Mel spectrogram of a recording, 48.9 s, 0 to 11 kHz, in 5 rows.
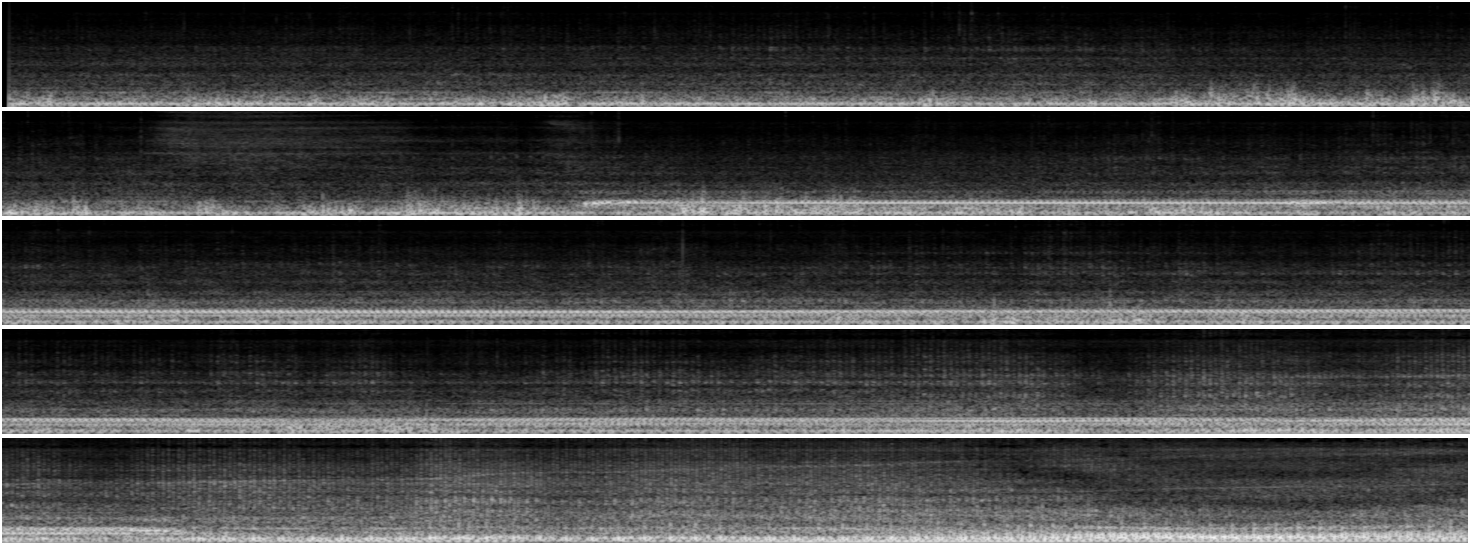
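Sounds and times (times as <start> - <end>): diesel locomotive humming: 0.0 - 48.9
high whistle rising in pitch: 10.8 - 48.9.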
